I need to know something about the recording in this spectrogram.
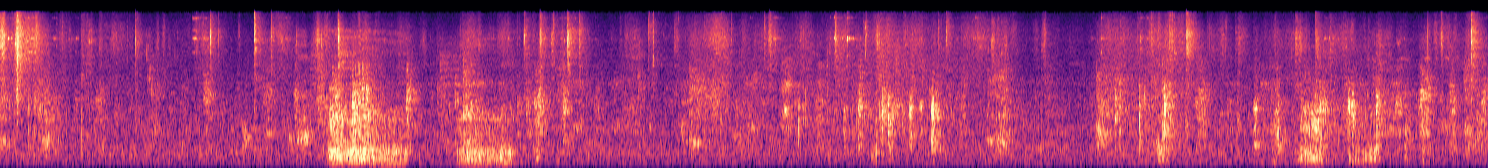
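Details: Three household dogs, a Husky-Shepherd mix, a Pomeranian and a Miniature Schnauzer, playing indoors on the floor; steady run of thin whimpering and short yipping bursts, with clicking and shuffling noises throughout.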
